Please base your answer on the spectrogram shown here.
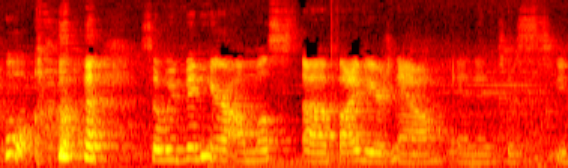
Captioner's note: laughing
